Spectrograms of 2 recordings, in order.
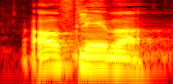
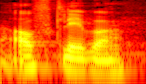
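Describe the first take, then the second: First: Loud, higher, disbelieving repeat; incredulous echo. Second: Said in the usual way. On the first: Acted. Official querying the stickers, loud and incredulous. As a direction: throw the word back, baffled and louder.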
